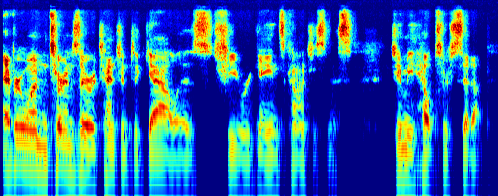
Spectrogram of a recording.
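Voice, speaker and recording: A man with a husky voice reading dramatic screenplay stage directions as narrator. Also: on the low side, moderate pace, a little mellow.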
